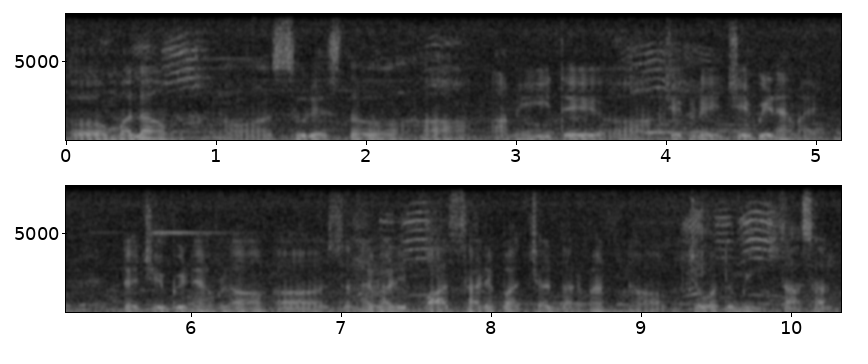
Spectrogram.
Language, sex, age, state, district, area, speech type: Marathi, male, 18-30, Maharashtra, Thane, rural, spontaneous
